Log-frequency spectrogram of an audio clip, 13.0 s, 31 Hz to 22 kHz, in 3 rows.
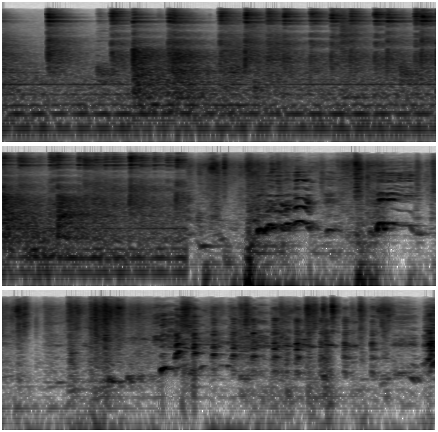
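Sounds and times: steady hum: 0:00.0 - 0:06.7
ping-pong balls bouncing on table: 0:00.4 - 0:06.2.

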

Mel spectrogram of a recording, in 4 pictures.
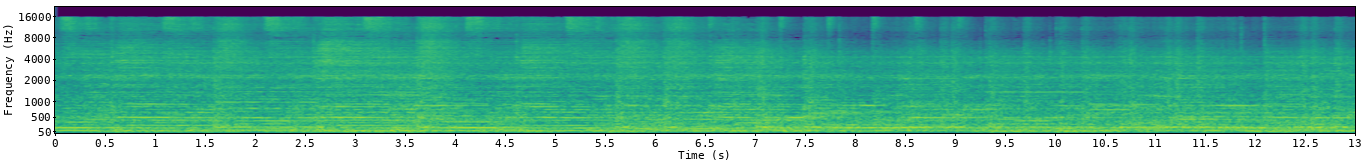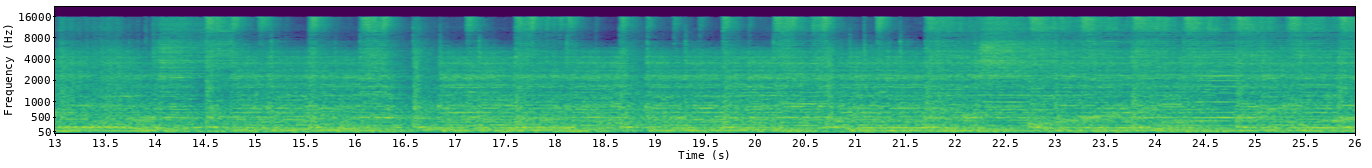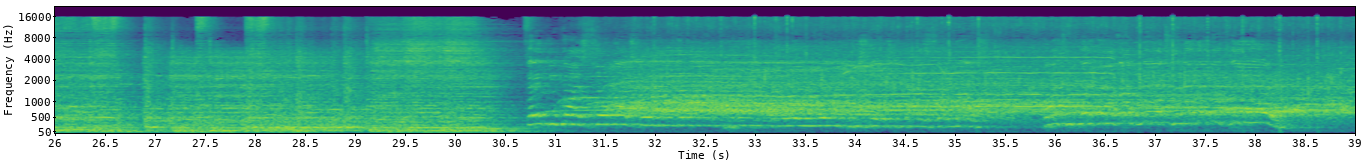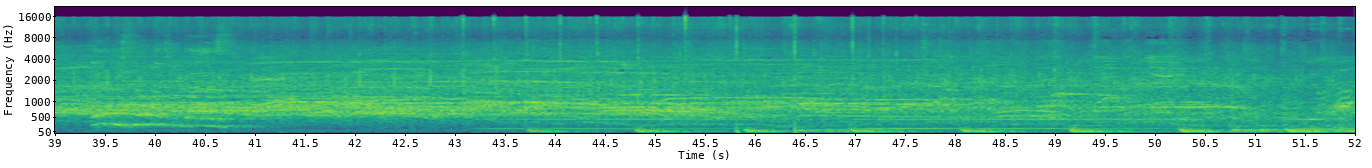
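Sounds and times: live rock band playing: 0:00.0 - 0:30.7, 0:42.0 - 0:52.0.

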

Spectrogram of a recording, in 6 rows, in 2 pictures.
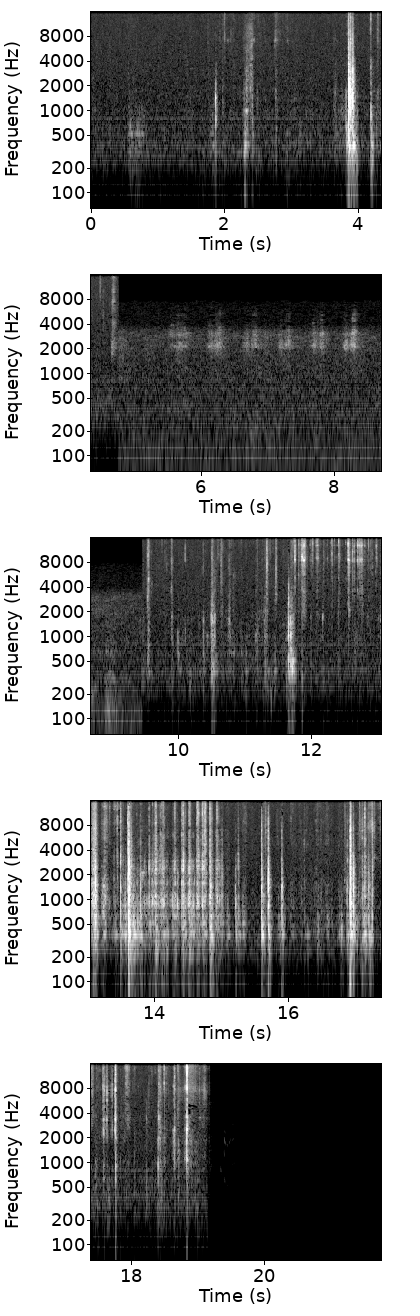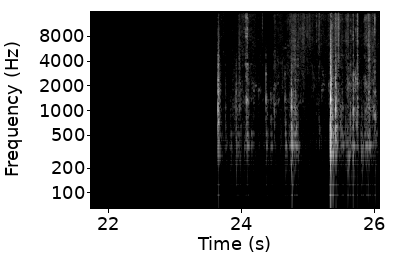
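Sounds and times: screw clamp clinking and rattling: 0:11.4 - 0:15.3.

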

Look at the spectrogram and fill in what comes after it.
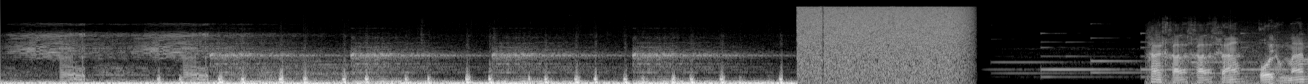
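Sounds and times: heartbeat-like thumping: 0:01.5 - 0:08.0
tv static hiss: 0:08.0 - 0:09.8.

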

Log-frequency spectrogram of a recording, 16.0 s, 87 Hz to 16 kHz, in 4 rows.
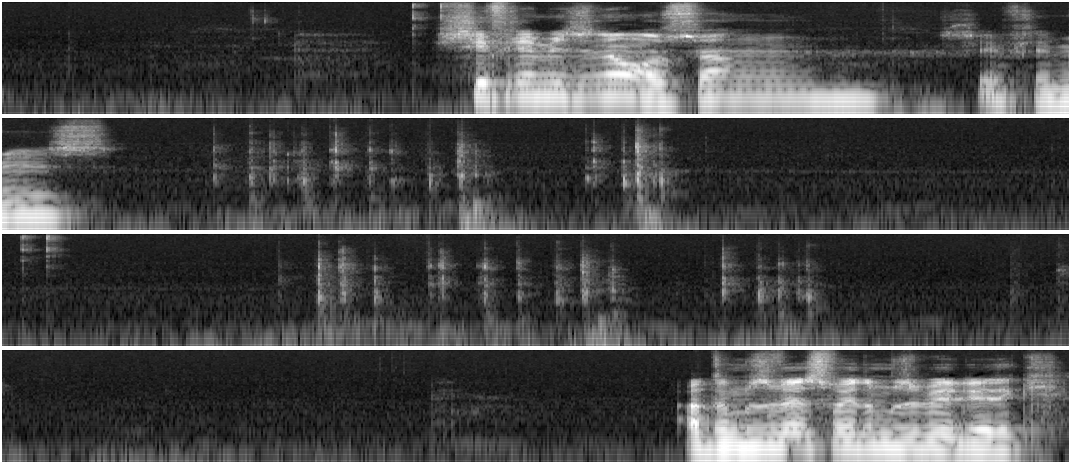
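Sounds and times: typing on computer keyboard: 0:04.8 - 0:06.6, 0:09.0 - 0:11.1.

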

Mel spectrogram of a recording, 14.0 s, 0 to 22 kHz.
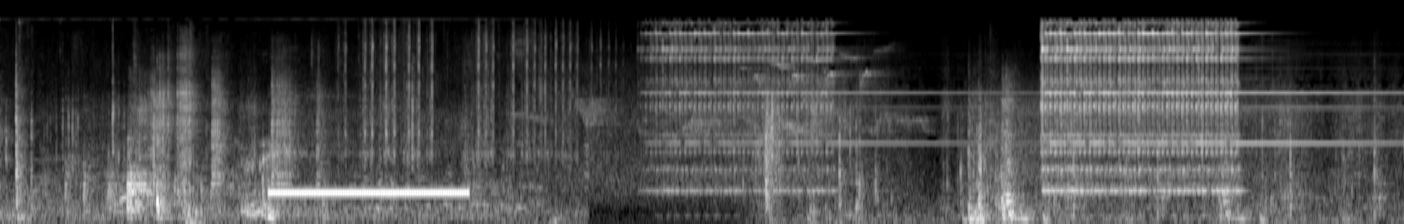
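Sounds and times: telephone bell ringing: 0:02.8 - 0:04.7, 0:06.4 - 0:14.0.

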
